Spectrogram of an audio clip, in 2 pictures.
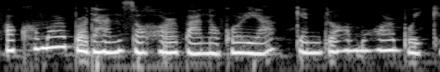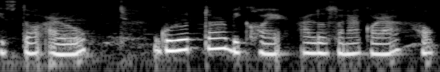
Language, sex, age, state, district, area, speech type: Assamese, female, 18-30, Assam, Charaideo, urban, spontaneous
